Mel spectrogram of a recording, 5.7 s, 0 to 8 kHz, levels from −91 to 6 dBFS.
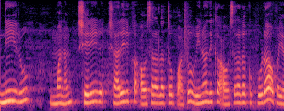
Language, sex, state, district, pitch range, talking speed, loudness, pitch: Telugu, female, Andhra Pradesh, Anantapur, 220-260 Hz, 115 wpm, -16 LUFS, 235 Hz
